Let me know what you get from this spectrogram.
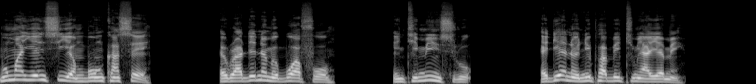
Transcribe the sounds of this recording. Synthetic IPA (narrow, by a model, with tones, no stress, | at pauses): mʊ̃˦mã˦jɛ˦n̩˦si˦jɛ˨m̩˦bʊ̃˦ŋ̩˦kʰã˦sɛ˦ | æ˨wu˨ɾa˨dɪ˦nɪ̃˦mɪ̃˨bʊ˦a˨fʊ˨ɔ˨ | n̩˨tʰi˦mɪ̃˦n̩˨su˨o˨ | ɛ˨dɪ˦ɛ˦nã˨nĩ˦pʰa˦be˦tʰu˦mĩ˦˨a˨jɛ˦mɪ̰̃˨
